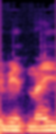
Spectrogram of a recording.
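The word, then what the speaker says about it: Vientiane: Then आपकी लाहौस की capital है वेतनाई। ठीक? वियतनाम नहीं है। ये वेयतनाई इस द कैपिटल।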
